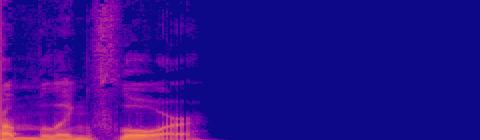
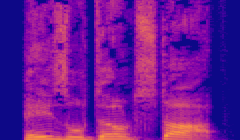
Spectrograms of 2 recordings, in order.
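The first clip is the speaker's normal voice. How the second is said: high-pitched, pressing command; urgent order; 8 semitones higher than usual. A narrator's reading. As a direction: order a friend onward in danger. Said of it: "Nico ordered".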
